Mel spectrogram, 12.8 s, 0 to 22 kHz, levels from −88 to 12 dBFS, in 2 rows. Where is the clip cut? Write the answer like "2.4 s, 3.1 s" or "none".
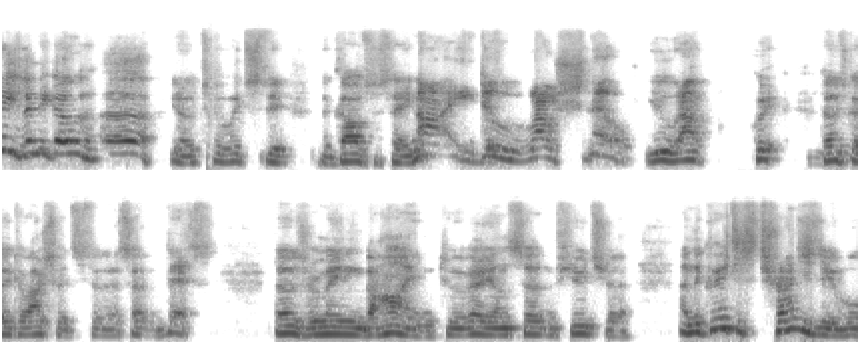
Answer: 1.2 s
